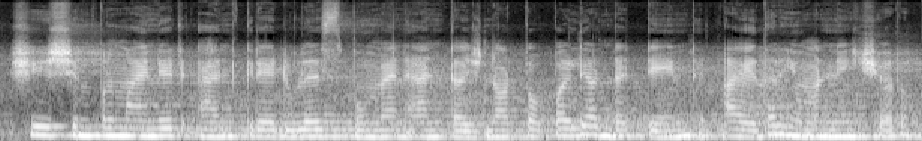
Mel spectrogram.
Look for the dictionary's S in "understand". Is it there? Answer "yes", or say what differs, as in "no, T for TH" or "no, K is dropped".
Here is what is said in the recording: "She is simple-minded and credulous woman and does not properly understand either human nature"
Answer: no, S is dropped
